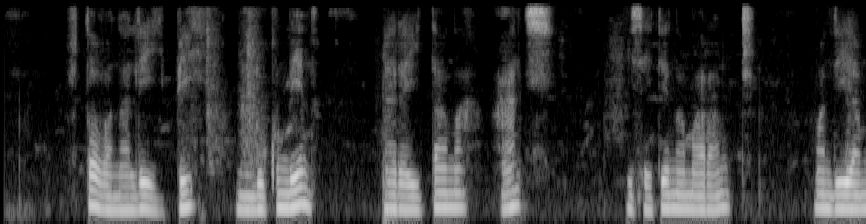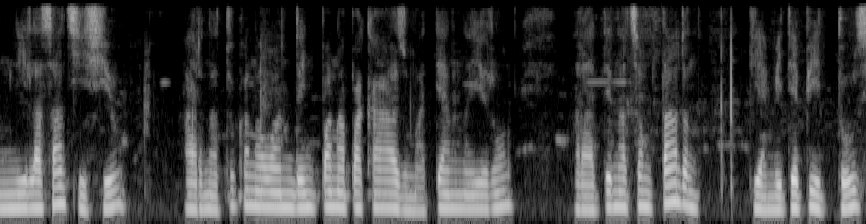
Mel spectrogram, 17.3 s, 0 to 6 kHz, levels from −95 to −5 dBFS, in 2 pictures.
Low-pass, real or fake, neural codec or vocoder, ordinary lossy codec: 5.4 kHz; real; none; AAC, 48 kbps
